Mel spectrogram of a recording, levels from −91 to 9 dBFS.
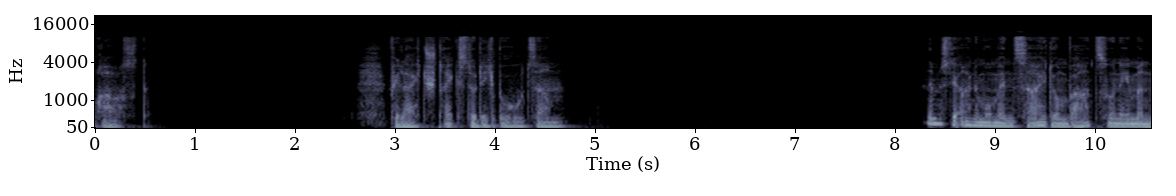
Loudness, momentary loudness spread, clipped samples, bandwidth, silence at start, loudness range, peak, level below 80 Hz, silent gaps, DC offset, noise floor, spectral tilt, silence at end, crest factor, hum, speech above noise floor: -36 LUFS; 16 LU; under 0.1%; 10.5 kHz; 0 s; 10 LU; -20 dBFS; -46 dBFS; 1.06-2.47 s, 5.35-6.40 s, 6.46-6.53 s, 6.60-6.85 s, 6.91-7.17 s, 7.23-8.20 s; under 0.1%; -86 dBFS; -5.5 dB/octave; 0 s; 20 dB; none; 51 dB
